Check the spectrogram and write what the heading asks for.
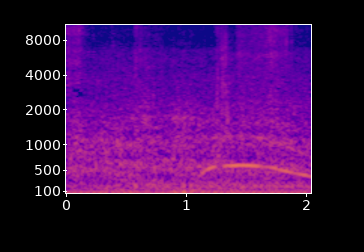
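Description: Two-door Jeep Wrangler's engine running faintly at low revs while it wades the river, with one faint tone that rises and falls about a second in.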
